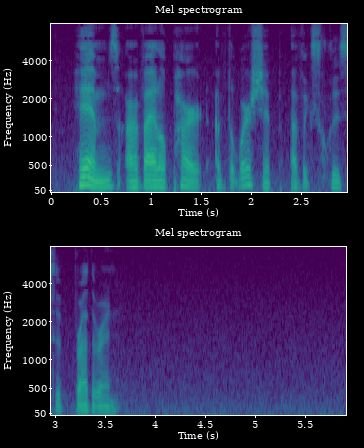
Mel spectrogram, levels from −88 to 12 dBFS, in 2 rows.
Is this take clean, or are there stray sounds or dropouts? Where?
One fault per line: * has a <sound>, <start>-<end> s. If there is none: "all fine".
all fine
